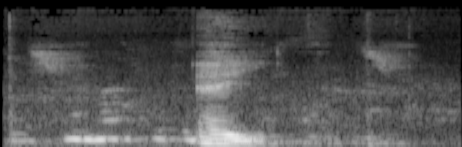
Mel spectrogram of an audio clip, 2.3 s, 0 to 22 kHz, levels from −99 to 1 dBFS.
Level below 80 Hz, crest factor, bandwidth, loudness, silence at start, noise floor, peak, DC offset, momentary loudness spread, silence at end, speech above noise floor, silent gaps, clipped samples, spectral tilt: -54 dBFS; 18 dB; 16 kHz; -18 LUFS; 0.05 s; -42 dBFS; -2 dBFS; under 0.1%; 23 LU; 0.35 s; 24 dB; none; under 0.1%; -7.5 dB/octave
